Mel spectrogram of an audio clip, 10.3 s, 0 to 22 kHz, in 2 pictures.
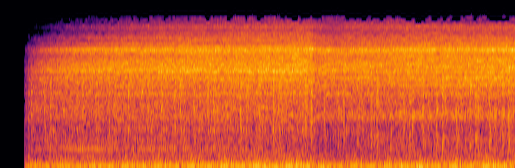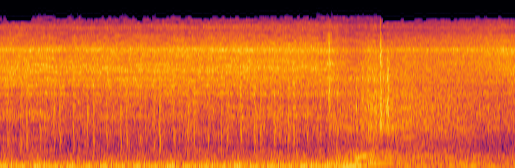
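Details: BMW M50 petrol straight-six idling with a loud, busy rattling knock over the low engine note.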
